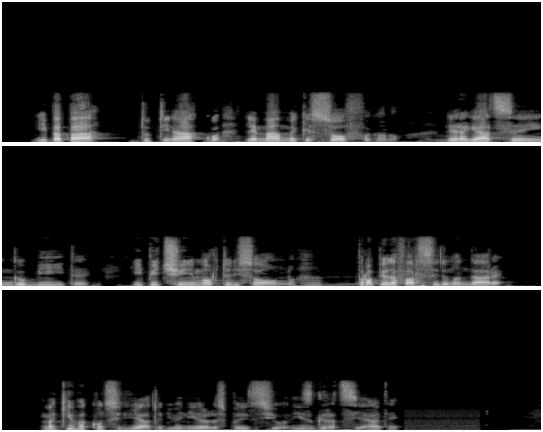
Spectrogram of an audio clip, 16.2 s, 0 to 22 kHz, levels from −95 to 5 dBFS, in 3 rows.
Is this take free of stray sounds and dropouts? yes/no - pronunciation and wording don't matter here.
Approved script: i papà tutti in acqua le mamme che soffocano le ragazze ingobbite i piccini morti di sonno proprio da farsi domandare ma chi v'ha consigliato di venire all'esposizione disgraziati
yes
